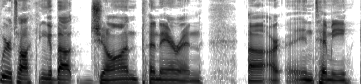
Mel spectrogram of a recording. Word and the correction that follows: Artemi: Panarin, who... – Artemi. – Thank you. – I think I'm pronouncing it right. I don't know. Sometimes I second guess my pronunciation of things. So I think it's Artemi.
